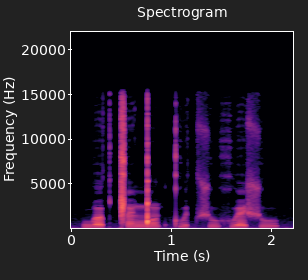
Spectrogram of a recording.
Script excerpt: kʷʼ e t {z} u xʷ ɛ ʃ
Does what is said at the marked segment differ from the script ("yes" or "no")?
yes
